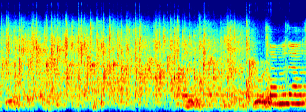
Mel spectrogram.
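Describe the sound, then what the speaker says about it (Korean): An audience at a tea-culture academic conference applauds to welcome a lecturer. The clapping is full and continuous, then a voice begins speaking near the end as the applause carries on. "많은 박수로 환영해 주시기 바랍니다"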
